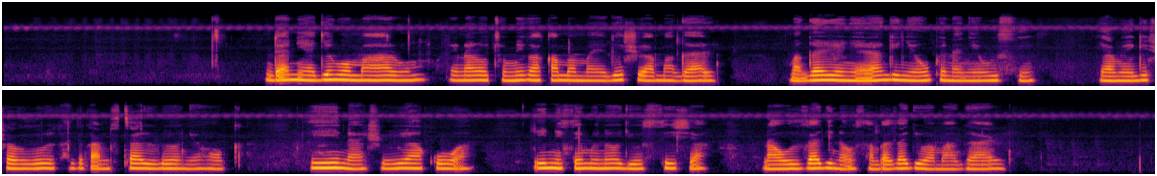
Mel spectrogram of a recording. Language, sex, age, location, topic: Swahili, female, 18-24, Dar es Salaam, finance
